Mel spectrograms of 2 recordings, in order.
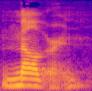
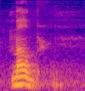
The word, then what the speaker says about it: Melbourne: Australians, the tip is you've got to say it as lazily as possible. And that's probably how Australians say it. – Melbourne. – Yeah. – Melbourne.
